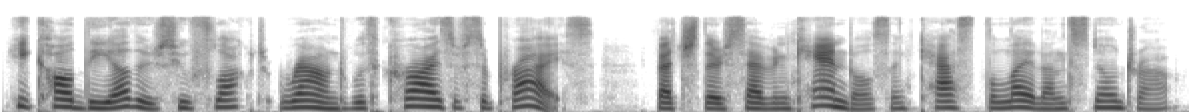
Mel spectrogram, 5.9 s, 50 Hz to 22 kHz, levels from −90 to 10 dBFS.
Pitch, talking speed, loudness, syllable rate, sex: 215 Hz, 210 wpm, -19 LUFS, 5.5 syllables/s, female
